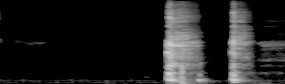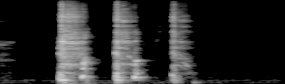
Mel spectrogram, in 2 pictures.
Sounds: Cough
